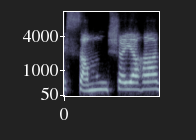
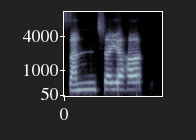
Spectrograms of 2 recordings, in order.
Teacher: So samshayah is said by South Indians, sanshaya is said by North Indians.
